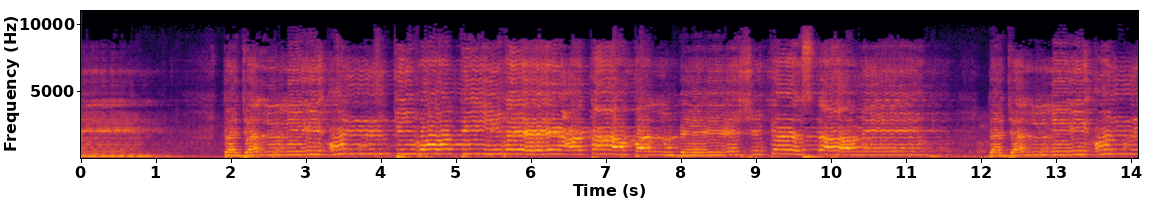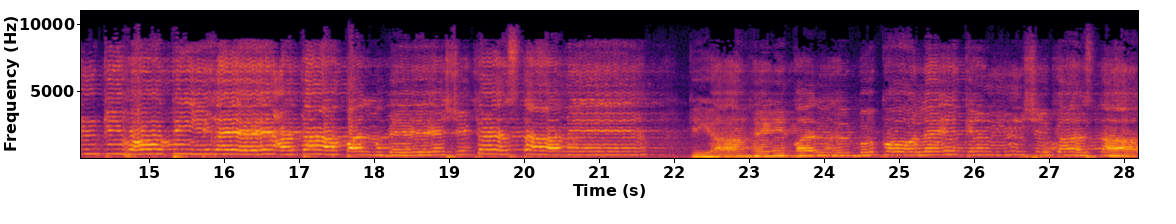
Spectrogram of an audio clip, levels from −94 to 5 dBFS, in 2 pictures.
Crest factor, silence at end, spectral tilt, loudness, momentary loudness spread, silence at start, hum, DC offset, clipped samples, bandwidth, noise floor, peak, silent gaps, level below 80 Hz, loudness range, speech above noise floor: 14 dB; 0 s; -4.5 dB/octave; -14 LUFS; 12 LU; 0 s; none; under 0.1%; under 0.1%; 10 kHz; -37 dBFS; 0 dBFS; none; -46 dBFS; 6 LU; 23 dB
